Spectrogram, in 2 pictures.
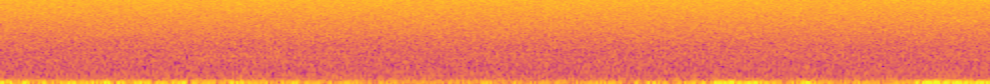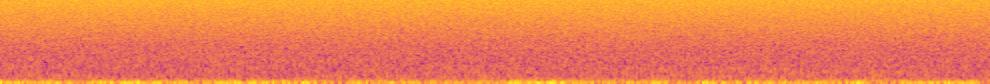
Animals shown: forest ambience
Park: Acadia National Park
